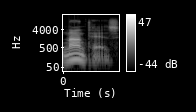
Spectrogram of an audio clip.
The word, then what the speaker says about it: Nantes: It's spelled Nantes. At least it looks like it, but Nantes, France.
